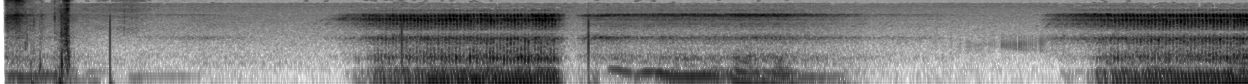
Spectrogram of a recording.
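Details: A sleeping dog snores loudly with low, rattling, repeated long breaths and quiet gaps between them.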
